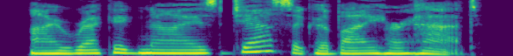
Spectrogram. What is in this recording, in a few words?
"hat", womens clothing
